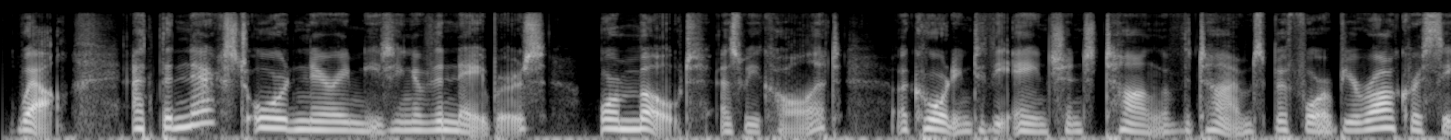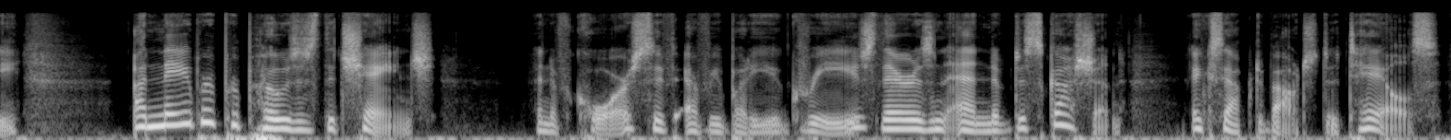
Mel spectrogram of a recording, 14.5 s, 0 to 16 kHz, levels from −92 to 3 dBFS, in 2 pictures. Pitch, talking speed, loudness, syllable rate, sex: 185 Hz, 185 wpm, -21 LUFS, 6.4 syllables/s, female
